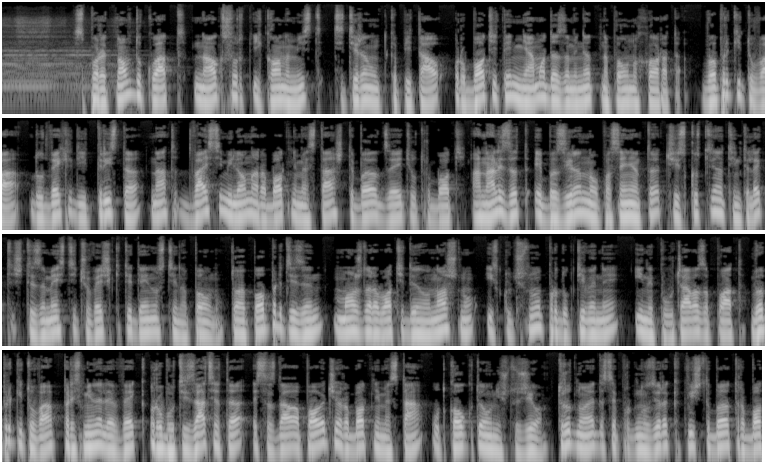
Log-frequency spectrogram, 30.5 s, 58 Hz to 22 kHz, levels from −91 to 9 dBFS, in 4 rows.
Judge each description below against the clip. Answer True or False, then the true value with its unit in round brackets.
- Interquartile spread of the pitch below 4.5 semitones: True (2.7 semitones)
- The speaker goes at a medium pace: True (155 wpm)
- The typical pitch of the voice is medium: False (120 Hz)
